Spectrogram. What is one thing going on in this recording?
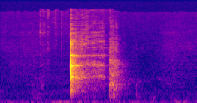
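A metal scoop clinks against a bowl.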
